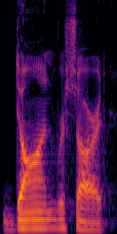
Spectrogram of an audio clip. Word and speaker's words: Richard: As someone that has spoken and interviewed Dawn Richard multiple times, that is the way you pronounce her last name.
